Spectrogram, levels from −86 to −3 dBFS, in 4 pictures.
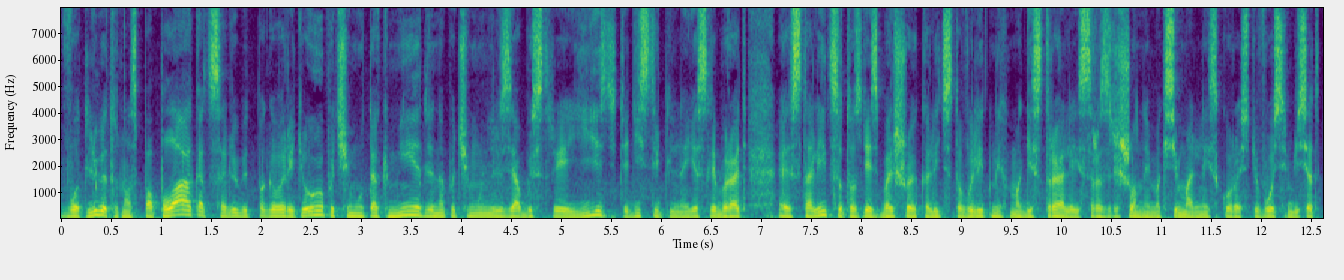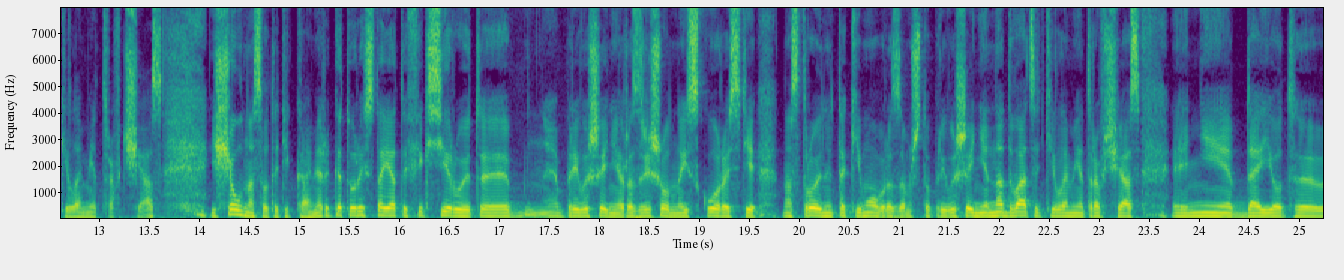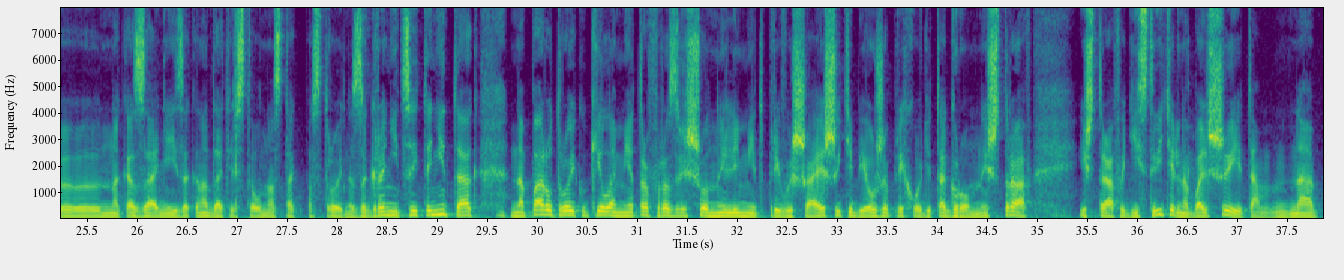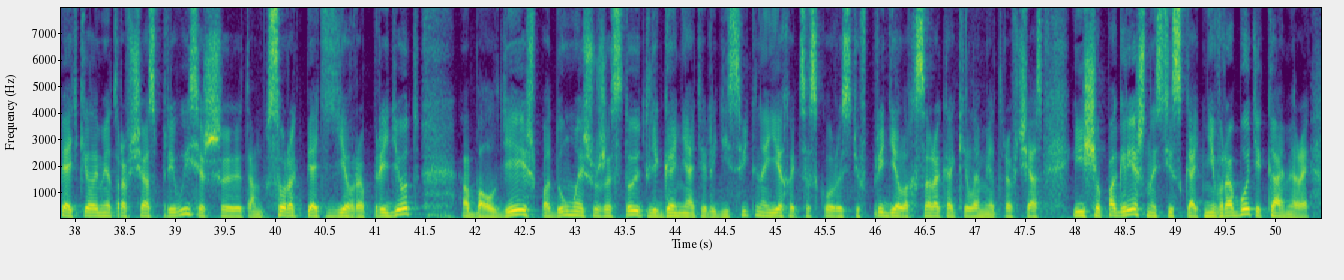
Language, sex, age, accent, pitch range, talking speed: Russian, male, 30-49, native, 110-135 Hz, 150 wpm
